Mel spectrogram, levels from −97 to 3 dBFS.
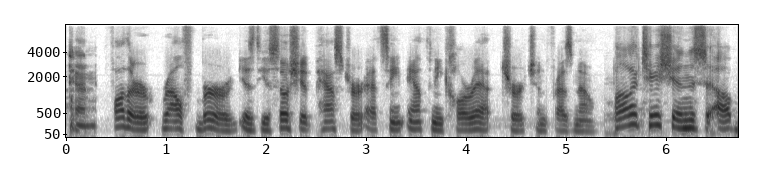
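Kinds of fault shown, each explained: Sound cut by the noise suppressor: from 5.28 to 5.49 s the suppressor treated the sound as noise and pulled it down by about 18 dB at its deepest. The waveform envelope sags sharply there, and the spectrogram shows a briefly faded band.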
